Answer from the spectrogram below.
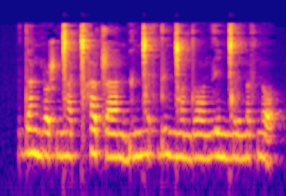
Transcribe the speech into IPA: d a ŋ j ɔ ʂ ŋ͡ǀ a ǀʰ a ʈ͡ʂ aː ŋ ɡ ɨ ŋ͡ǀ ɨ s d ɨ ŋ͡ǀ ɔ n d ɔː n z i ŋ͡ǀ ɨː n ɔ s n ɔ

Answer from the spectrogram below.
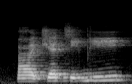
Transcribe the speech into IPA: ʕ ɛ t͡ʃ ɛ t͡s i b iː

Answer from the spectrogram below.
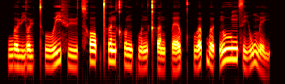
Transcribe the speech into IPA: w ɵ˨ ɥ j ɵ˨ ɥ t̪ʰ uː˨˥ j f yː˨ t͡sʰ ɔː˥ p̚ t̪ʰ ɵ˥ n kʰ ʊ˧ ŋ kʷ ɐ˨˧ n kʰ ɐ˨ n p ɛː˨˥ kʷʰ œː˨˥ p̚ w ɵ˨ t̚ n̪ uː˥ ŋ s iː˨˥ w m e˨˩ j

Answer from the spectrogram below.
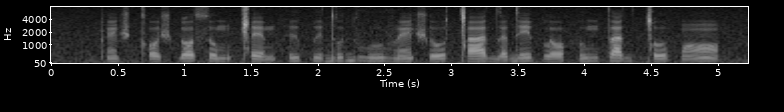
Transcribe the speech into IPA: pʼ ɛ̃˧˩˧ ʃ kʼ ɔ˧˩˧ ʃ ɗ ɔ˥ s o˧ m ǁ ɛ˧˩˧ m h ɨ˥ p ɨ˧ d u˥ d v u˧˥˧ v ɛ̃˧˥˧ ʃ ɾ o˧˥˧ ǀ a˧˥˧ d ɐ˥ d e˧˥˧ p l ɔ˧ h u˥ m t̪ a˥ d ǀ o˧˥˧ p ɔ̃˧˥˧

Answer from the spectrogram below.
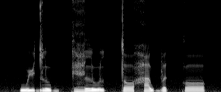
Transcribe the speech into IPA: w y˩ d l u˩ b kː ɛ̤˦ l u˩ l tː ɔ˩ h a˩ w b ə˦ kː ɔ˨

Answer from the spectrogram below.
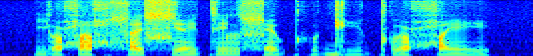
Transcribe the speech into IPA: j u ħ e ħ ɬ a ɕ ɛ i̯ t i l ɬ ɘ u̯ kʷʰ ɘ ɡ iː kʷʼ ɘ u̯ ħ e i̯

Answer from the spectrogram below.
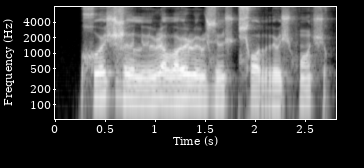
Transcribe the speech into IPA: χʷ ə˞ ʃ ʐ ə l ø ɭ ə lˠ ə˞ ɭ ø ɭ z ø ʃ t͡ɕʰ ɔ r ə˞ ʃ f ɔ̃ ʃ

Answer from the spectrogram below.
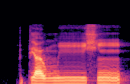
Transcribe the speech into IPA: pʲ ɑ u̯ m iː ç ĩ

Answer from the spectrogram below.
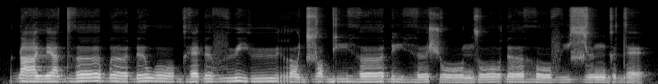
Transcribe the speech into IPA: ɠ a lʲ a dʱ əː ɓ əː ɗ ɘ w oː ɡʱ ɛ ɗ ɘ v ʉ j ʉː r ɔ d͡ʑ ɔ ɡ i ɦ əː ɗ i ɦ ɘ ʃ oː n z oː ɗ əː ɦ o v i ʑ ɘ ŋ ɡ ɘ d ɛ

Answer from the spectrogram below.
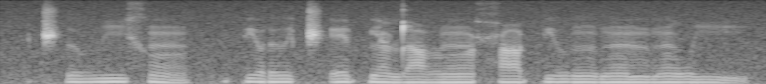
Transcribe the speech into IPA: t͡ʃʼ ɯ β i x õ | pʲ o ɾ ɯ t͡ʃʼ e pʲ ɑ̃ ɖ ɑ β õ ħ ɑ pʲ u ŋ ɡ õ m b õ w i

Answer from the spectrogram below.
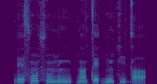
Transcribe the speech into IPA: ɾ e˧ s ũ˦ s ũ˦ n ĩ˦˨ | ɾ ã˧ t e˦ ɡ͡b ĩ˦ k i˧ ɡ a˨

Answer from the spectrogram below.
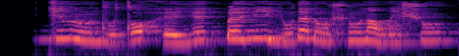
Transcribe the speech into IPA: ɡ i˦ l ũ˧ d u˨ d ɔ˧ h e˨ j e˧ k͡p ɛ˦ j i˦˨ j u˨˦ ɾ ɛ˧ ɾ u˨ ʃ ũ˧ ɾ ã˧ w i˧ ʃ u˦

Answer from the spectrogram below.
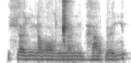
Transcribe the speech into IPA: ç œ ʎ ɲ ə lˠ o lˠ ŋ͡ǁ œ n bʱ ɛ lˠ ɓ y ʎ

